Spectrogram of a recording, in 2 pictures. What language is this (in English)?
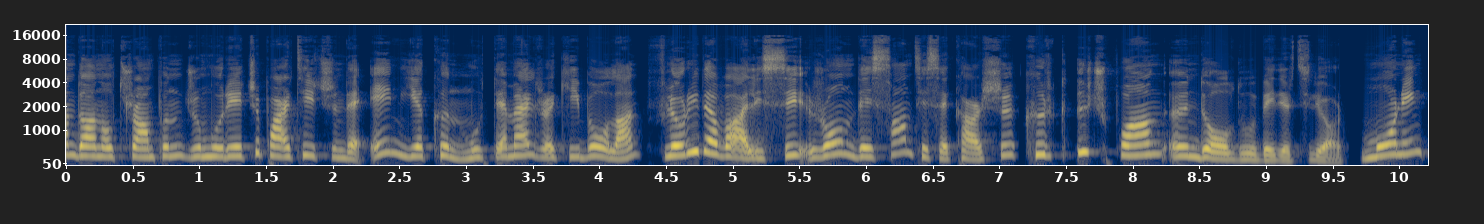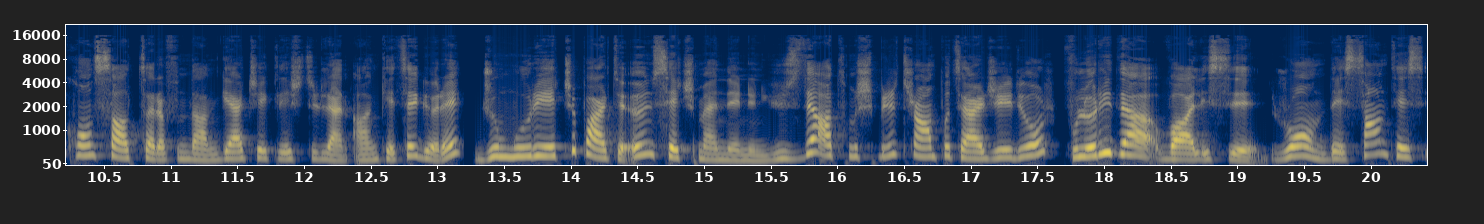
Turkish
